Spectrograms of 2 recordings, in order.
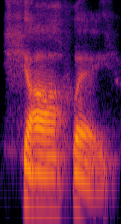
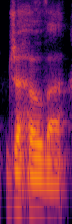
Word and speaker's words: Yahweh: But if you were just to pronounce those, they are Yahweh, right? Or in the German, Jehovah.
